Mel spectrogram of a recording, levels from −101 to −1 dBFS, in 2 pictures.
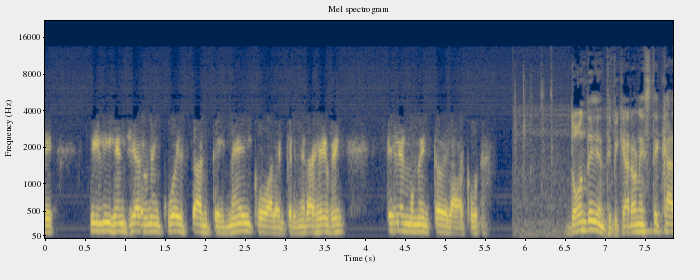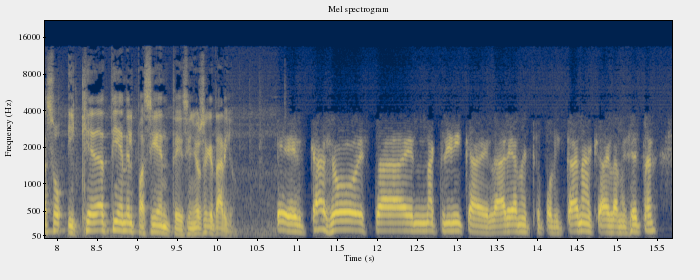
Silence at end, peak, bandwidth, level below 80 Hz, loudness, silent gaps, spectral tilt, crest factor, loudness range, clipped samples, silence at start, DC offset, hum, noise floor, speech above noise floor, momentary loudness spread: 0.2 s; 0 dBFS; 13 kHz; -58 dBFS; -17 LUFS; none; -6 dB/octave; 16 dB; 2 LU; under 0.1%; 0 s; under 0.1%; none; -41 dBFS; 25 dB; 5 LU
